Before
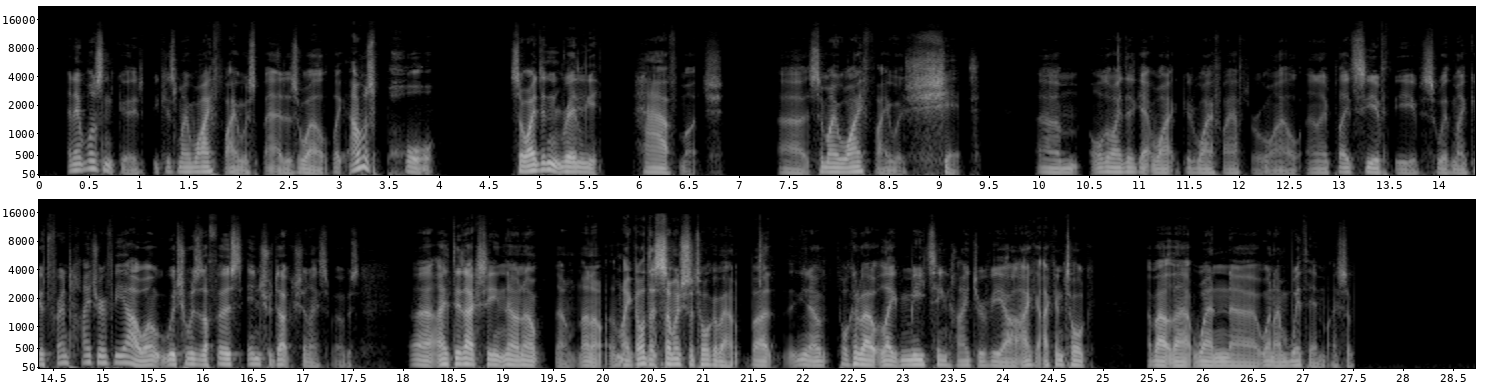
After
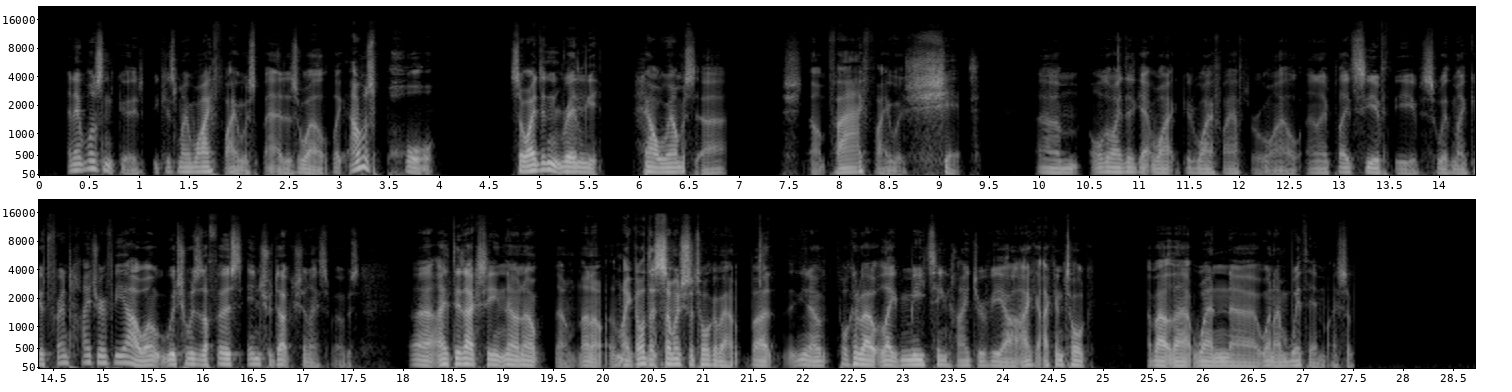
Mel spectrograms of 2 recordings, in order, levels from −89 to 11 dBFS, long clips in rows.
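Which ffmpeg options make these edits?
-filter_complex "[0:a]asplit=3[a][b][c];[a]atrim=end=6.062[d];[b]atrim=start=6.058:end=8.192,asetpts=PTS-STARTPTS,areverse[e];[c]atrim=start=8.188[f];[d][e]acrossfade=d=0.004:c1=hsin:c2=hsin[g];[g][f]acrossfade=d=0.004:c1=hsin:c2=hsin"

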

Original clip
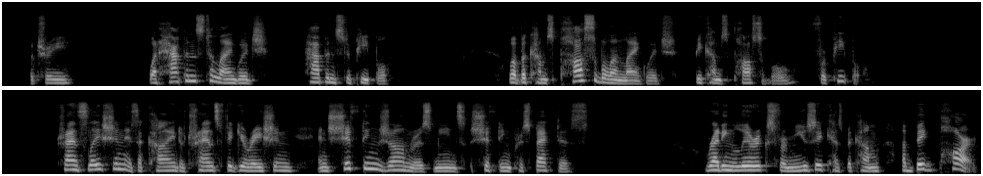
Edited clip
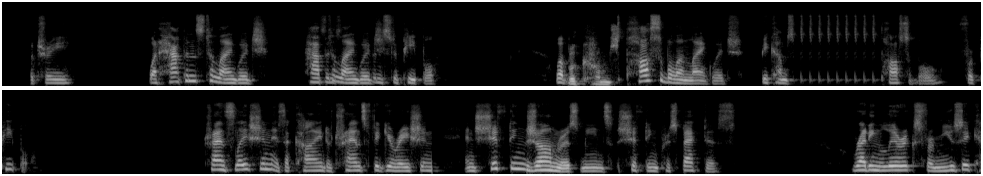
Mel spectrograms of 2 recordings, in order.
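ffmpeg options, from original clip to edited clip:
-filter_complex "[0:a]asplit=17[a][b][c][d][e][f][g][h][i][j][k][l][m][n][o][p][q];[a]atrim=end=3.41[r];[b]atrim=start=1.95:end=2.66[s];[c]atrim=start=3.17:end=5.194[t];[d]atrim=start=5.19:end=5.5,asetpts=PTS-STARTPTS,asetrate=27342,aresample=44100[u];[e]atrim=start=5.496:end=7.332[v];[f]atrim=start=7.238:end=7.332[w];[g]atrim=start=7.238:end=7.332[x];[h]atrim=start=7.238:end=7.332[y];[i]atrim=start=7.238:end=7.332[z];[j]atrim=start=7.238:end=7.332[aa];[k]atrim=start=7.238:end=7.332[ab];[l]atrim=start=7.238:end=7.332[ac];[m]atrim=start=7.238:end=7.332[ad];[n]atrim=start=7.238:end=12.62,asetpts=PTS-STARTPTS,afade=t=out:st=5.378:d=0.004:c=hsin[ae];[o]atrim=start=12.62:end=13.572,asetpts=PTS-STARTPTS,afade=t=in:d=0.43[af];[p]atrim=start=13.568:end=13.992,asetpts=PTS-STARTPTS,volume=7.5dB[ag];[q]atrim=start=13.988[ah];[r][s]acrossfade=d=0.24:c1=tri:c2=tri[ai];[ai][t]acrossfade=d=0.24:c1=tri:c2=tri[aj];[aj][u]acrossfade=d=0.004:c1=hsin:c2=hsin[ak];[ak][v]acrossfade=d=0.004:c1=hsin:c2=hsin[al];[al][w]acrossfade=d=0.004:c1=hsin:c2=hsin[am];[am][x]acrossfade=d=0.004:c1=hsin:c2=hsin[an];[an][y]acrossfade=d=0.004:c1=hsin:c2=hsin[ao];[ao][z]acrossfade=d=0.004:c1=hsin:c2=hsin[ap];[ap][aa]acrossfade=d=0.004:c1=hsin:c2=hsin[aq];[aq][ab]acrossfade=d=0.004:c1=hsin:c2=hsin[ar];[ar][ac]acrossfade=d=0.004:c1=hsin:c2=hsin[as];[as][ad]acrossfade=d=0.004:c1=hsin:c2=hsin[at];[ae][af]concat=n=2:v=0:a=1[au];[at][au]acrossfade=d=0.004:c1=hsin:c2=hsin[av];[av][ag]acrossfade=d=0.004:c1=hsin:c2=hsin[aw];[aw][ah]acrossfade=d=0.004:c1=hsin:c2=hsin"

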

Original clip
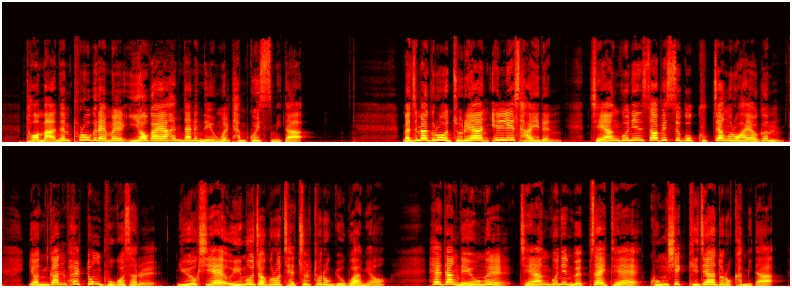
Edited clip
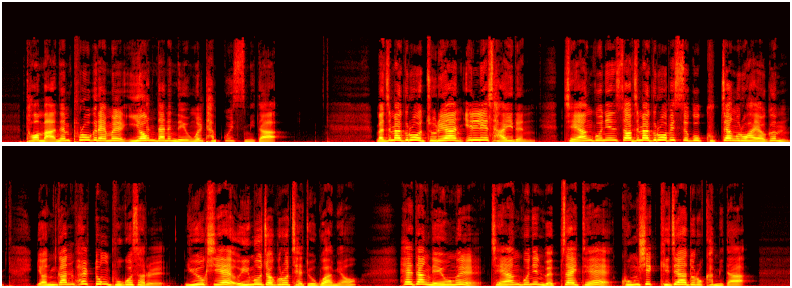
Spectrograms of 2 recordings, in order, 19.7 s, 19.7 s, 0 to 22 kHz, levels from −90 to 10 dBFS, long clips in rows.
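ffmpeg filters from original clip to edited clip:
-filter_complex "[0:a]asplit=6[a][b][c][d][e][f];[a]atrim=end=1.812[g];[b]atrim=start=2.138:end=3.01,asetpts=PTS-STARTPTS,afade=t=out:st=0.868:d=0.004:c=hsin[h];[c]atrim=start=3.01:end=8.212,asetpts=PTS-STARTPTS,afade=t=in:d=0.61[i];[d]atrim=start=5.108:end=5.542[j];[e]atrim=start=8.208:end=13.582[k];[f]atrim=start=14.038[l];[h][i]concat=n=2:v=0:a=1[m];[g][m]acrossfade=d=0.004:c1=hsin:c2=hsin[n];[n][j]acrossfade=d=0.004:c1=hsin:c2=hsin[o];[o][k]acrossfade=d=0.004:c1=hsin:c2=hsin[p];[p][l]acrossfade=d=0.004:c1=hsin:c2=hsin"

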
